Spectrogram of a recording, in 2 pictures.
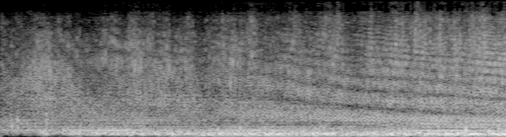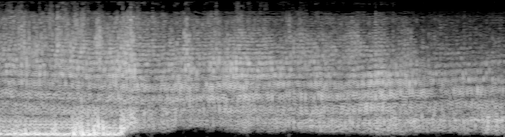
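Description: Small propeller airplane climbing out and flying overhead, its engine and propeller note sliding down in pitch as it passes. Loudest about six seconds in, then fading as it moves away.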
